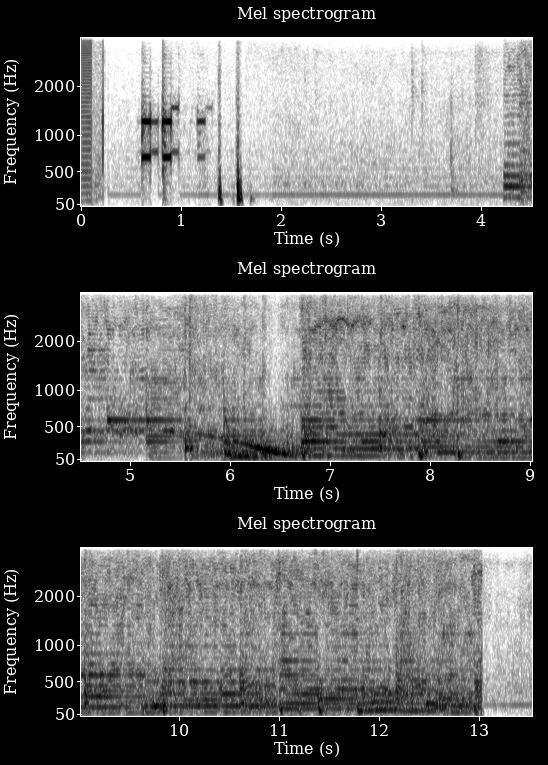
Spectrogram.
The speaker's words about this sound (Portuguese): Digite o ramal desejado ou aguarde.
